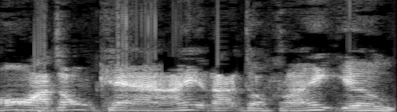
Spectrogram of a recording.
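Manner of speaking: put-on puppet monkey voice. Retelling a ventriloquist act, the puppet monkey answering: Cuddles the monkey voice. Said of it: "That's the same voice you do for me".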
